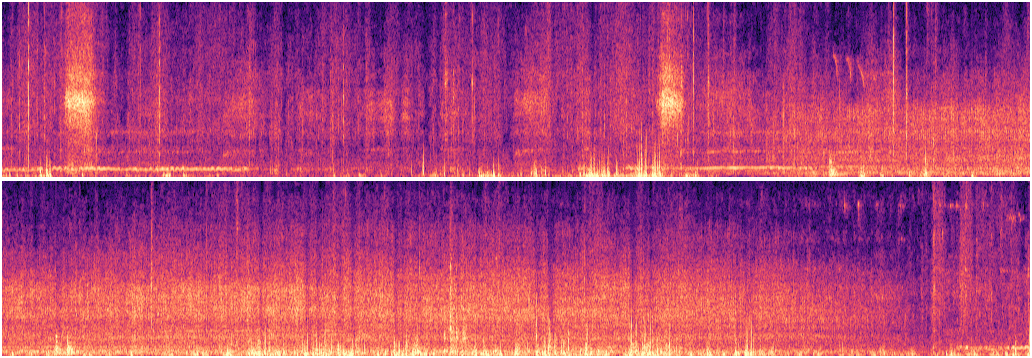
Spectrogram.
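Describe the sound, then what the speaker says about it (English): Wind blowing along a riverside trail where the bank has washed away, heard from an e-bike rider's microphone: scattered knocks and rattles at first, then a steady, rising roar of wind buffeting. "Oh, it's windy."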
